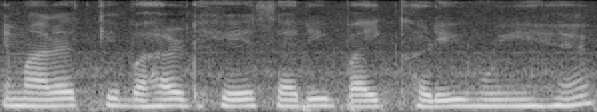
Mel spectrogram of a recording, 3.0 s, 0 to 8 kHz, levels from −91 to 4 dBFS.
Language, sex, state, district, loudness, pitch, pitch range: Hindi, female, Bihar, Saran, -14 LUFS, 175 Hz, 170-180 Hz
